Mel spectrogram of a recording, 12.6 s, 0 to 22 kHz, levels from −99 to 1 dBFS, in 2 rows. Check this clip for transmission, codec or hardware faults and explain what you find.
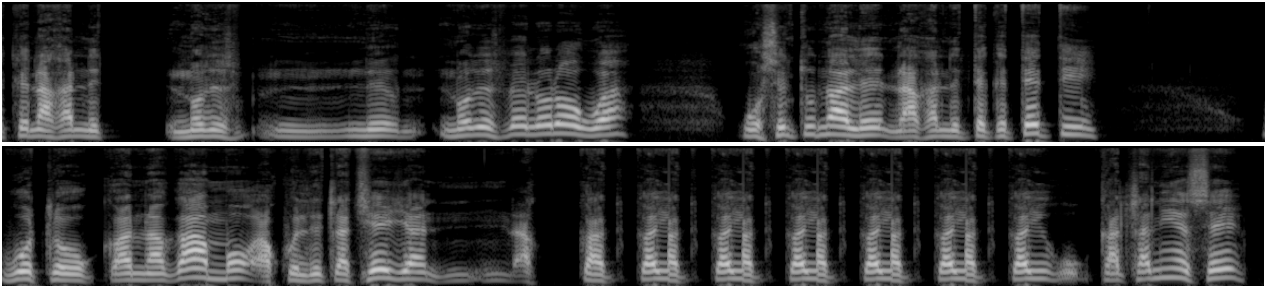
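One fault, a system hang loop, from 9.66 to 11.52 s. The system froze while the sound hardware kept replaying its ring buffer, so a single 0.37 s stretch of speech repeats five times at about 2.7 Hz, a skipping-record repeat that fits a 16384-sample buffer.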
